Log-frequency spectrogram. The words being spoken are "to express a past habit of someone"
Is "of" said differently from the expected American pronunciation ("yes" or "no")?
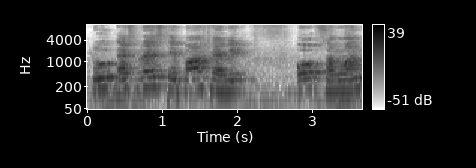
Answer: yes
